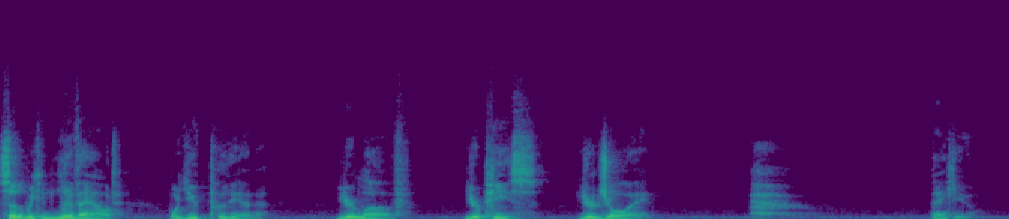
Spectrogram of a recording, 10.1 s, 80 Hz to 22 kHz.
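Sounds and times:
man sighing breath: 0:07.5 - 0:08.2.

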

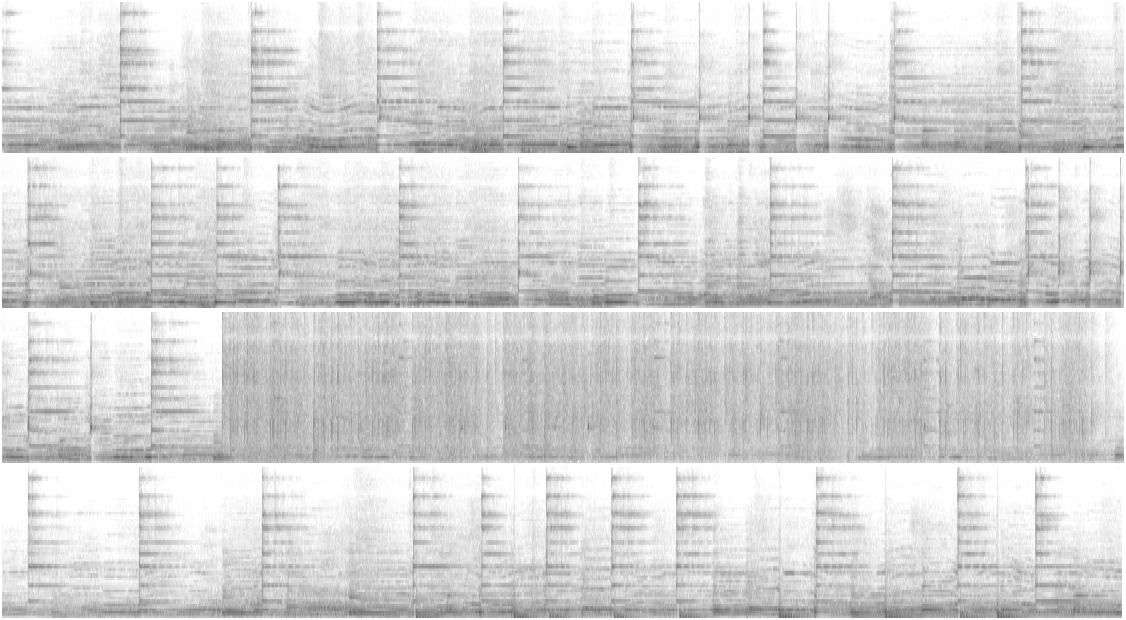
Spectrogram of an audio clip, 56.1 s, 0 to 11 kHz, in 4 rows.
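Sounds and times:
sharp percussion strokes: 0:30.8 - 0:42.0.

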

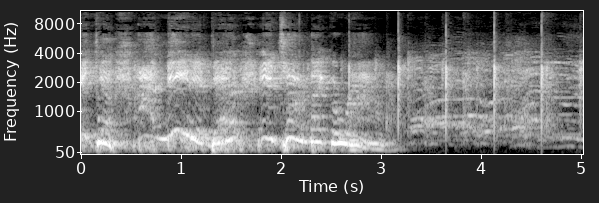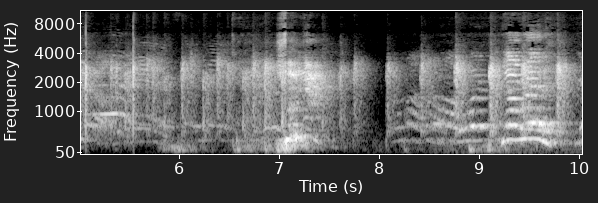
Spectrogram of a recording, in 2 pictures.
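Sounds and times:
rhythmic hand-clapping: 0:02.2 - 0:10.0.

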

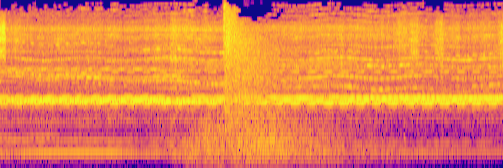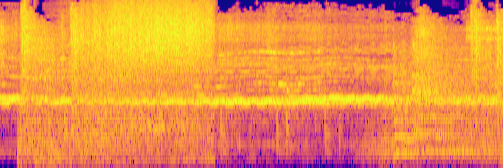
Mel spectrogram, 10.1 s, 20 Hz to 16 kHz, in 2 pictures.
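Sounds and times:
steady high drone: 0:00.0 - 0:07.9
sudden burst of noise: 0:05.2 - 0:07.2.

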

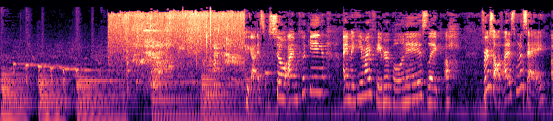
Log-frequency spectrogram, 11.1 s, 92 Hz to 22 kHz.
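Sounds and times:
background music: 0:00.0 - 0:05.8
sauce sizzling in a pan: 0:02.2 - 0:04.9.

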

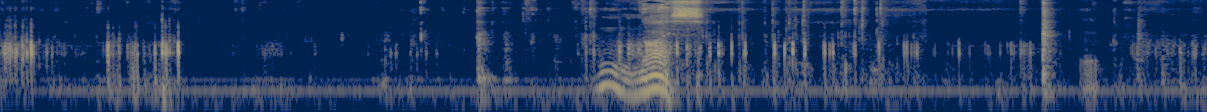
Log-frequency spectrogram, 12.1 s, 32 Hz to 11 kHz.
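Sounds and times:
dog chewing and crunching treat: 0:00.0 - 0:12.0
faint low hum: 0:00.0 - 0:12.0.

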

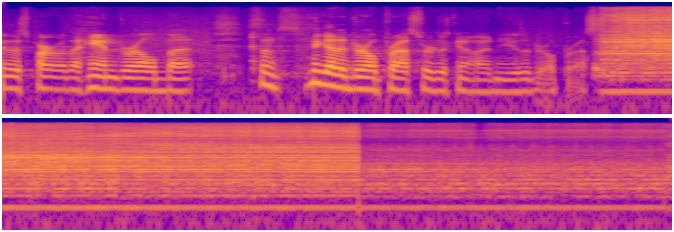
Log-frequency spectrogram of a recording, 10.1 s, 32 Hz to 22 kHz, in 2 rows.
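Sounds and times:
drill bit cutting steel: 0:04.4 - 0:10.0
drill press motor humming: 0:04.4 - 0:10.0.

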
